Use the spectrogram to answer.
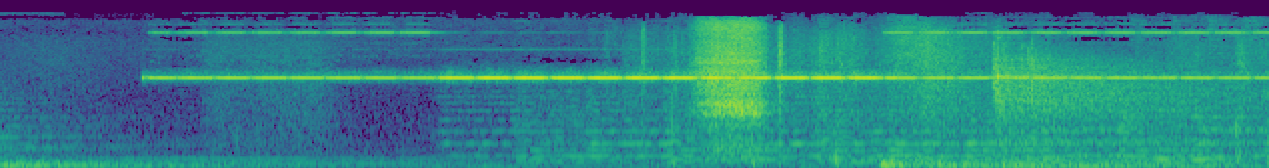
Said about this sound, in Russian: Услышав пожарную тревогу, мать бросается спасать свое дитя. Поразительно, как пожар раскрывает наши приоритеты.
